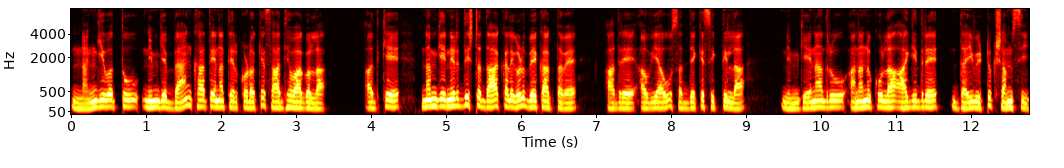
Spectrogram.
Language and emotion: Kannada, sad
